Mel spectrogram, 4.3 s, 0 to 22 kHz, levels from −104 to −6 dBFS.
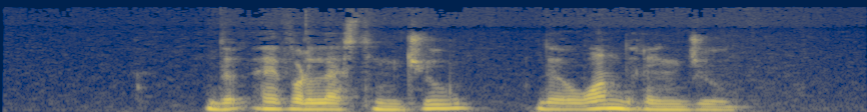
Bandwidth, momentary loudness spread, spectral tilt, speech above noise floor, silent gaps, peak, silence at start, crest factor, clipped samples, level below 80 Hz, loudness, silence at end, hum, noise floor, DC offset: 16 kHz; 11 LU; -7 dB/octave; 42 dB; none; -6 dBFS; 1.05 s; 20 dB; under 0.1%; -56 dBFS; -25 LUFS; 0.65 s; none; -66 dBFS; under 0.1%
